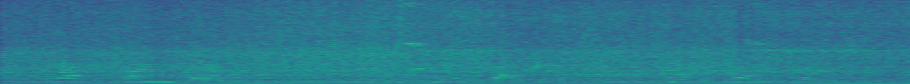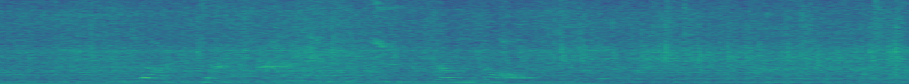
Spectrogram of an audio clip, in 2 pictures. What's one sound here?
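A woman talks quietly nearby.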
